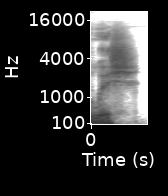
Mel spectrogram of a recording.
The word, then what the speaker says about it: Vish: It's spelled via SH, right? Yeah. But it's pronounced as a wish. Yeah. Yeah. If I had Also- one wish. Also, it's not Vish. It's It's Wish.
